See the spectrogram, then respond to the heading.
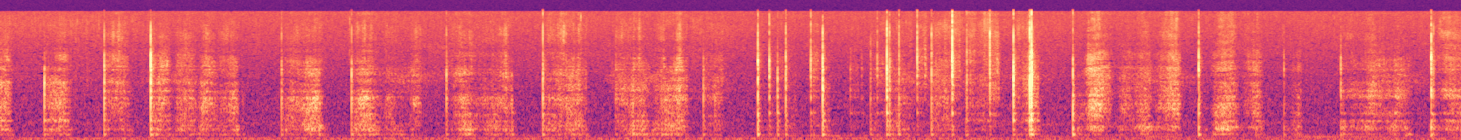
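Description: A long orange nail taps and scratches the illustrated lid of a printed cardboard subscription box, medium sized and hollow. Quiet, dry scratching strokes are broken by many short, sharp taps that die away almost instantly.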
